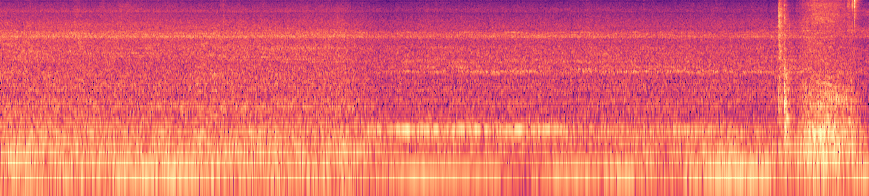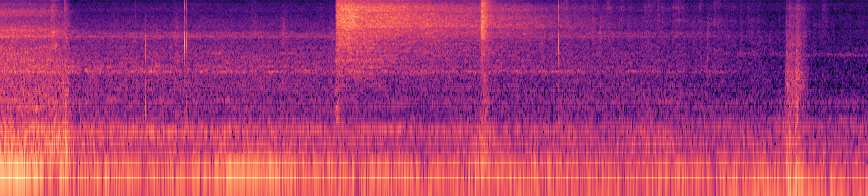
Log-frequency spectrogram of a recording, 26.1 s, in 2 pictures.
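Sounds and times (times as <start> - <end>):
train equipment humming: 0.0 - 26.0
sliding door click and hiss: 11.6 - 14.2, 20.2 - 20.6.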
